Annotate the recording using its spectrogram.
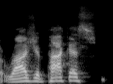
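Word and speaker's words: Rajapaksa: reserve had stood at 7.5 billion when uh rajapakis that's how you say his name returned to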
